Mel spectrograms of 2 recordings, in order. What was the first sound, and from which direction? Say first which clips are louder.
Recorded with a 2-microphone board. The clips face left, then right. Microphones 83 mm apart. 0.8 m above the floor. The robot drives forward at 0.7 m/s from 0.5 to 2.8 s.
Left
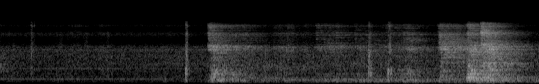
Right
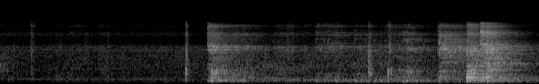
A thud: right 1 dB; 75° right (ahead or behind).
